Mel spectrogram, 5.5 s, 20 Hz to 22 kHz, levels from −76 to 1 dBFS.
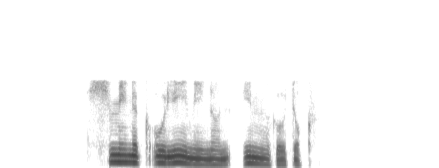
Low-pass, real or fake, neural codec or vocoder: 3.6 kHz; fake; codec, 16 kHz, 1.1 kbps, Voila-Tokenizer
